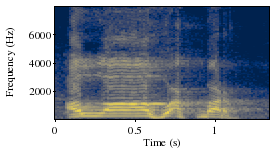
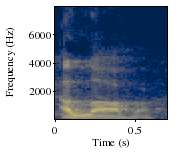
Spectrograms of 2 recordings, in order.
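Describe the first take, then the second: First: It is said with far too much energy. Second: It is said weakly, without any energy.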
